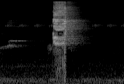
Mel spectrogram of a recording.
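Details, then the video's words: Single loud, harsh lovebird chirp, short and piercing, as a lure to stimulate a lazy lovebird to sing; a faint thin whistle comes just before it. "PANCINGAN UNTUK LOVEBIRD MALAS BUNYI"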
